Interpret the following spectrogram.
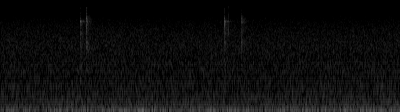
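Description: Near silence with faint computer mouse clicks: one just under a second in, then a quick pair a little past the middle.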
